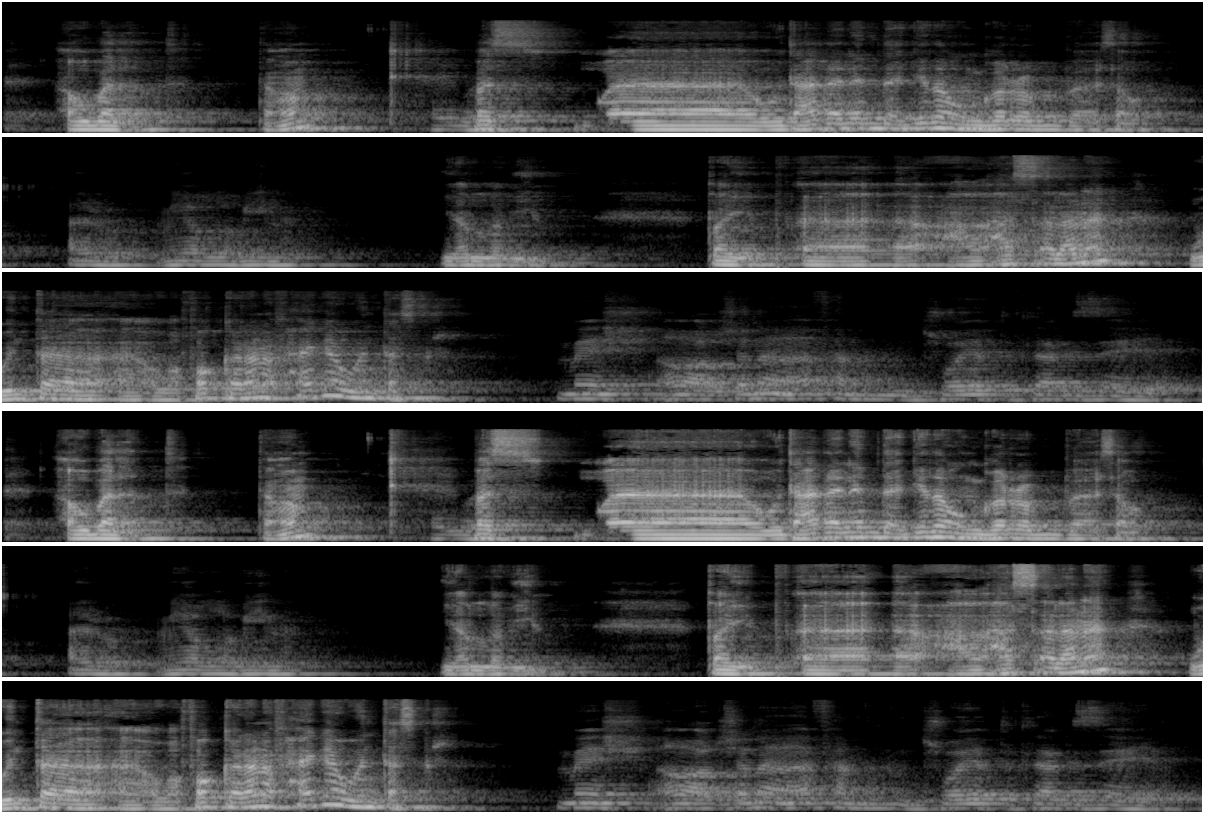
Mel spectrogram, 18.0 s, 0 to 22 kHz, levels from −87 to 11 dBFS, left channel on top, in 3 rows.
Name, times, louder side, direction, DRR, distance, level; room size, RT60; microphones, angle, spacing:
voice 1, 0.3-0.9 1.3-1.6 1.9-5.7 8.2-8.8 9.1-14.2, right 3 dB, 80° right, 6 dB, 2.0 m, -22 dB
voice 2, 2.1-2.5 6.3-7.5 14.8-17.8, equal, 20° right, 1 dB, 7.4 m, -35 dB
25.5 x 22.5 x 9.4 m, 1.1 s
head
